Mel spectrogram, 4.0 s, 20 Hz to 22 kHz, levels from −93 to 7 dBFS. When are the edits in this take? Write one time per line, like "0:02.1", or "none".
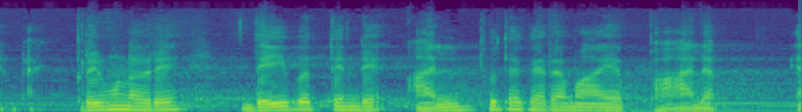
none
